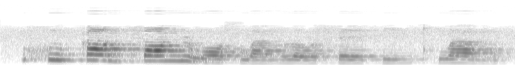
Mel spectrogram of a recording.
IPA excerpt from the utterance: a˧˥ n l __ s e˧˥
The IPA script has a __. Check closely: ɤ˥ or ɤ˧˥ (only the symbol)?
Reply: ɤ˧˥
